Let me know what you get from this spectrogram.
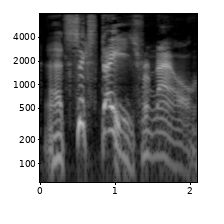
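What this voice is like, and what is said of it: Jubilant, happy delivery. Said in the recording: “he said in a jubilant voice”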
